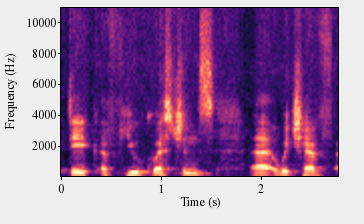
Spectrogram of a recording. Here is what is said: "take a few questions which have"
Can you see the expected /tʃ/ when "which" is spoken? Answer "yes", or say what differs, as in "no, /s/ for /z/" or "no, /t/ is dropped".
yes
